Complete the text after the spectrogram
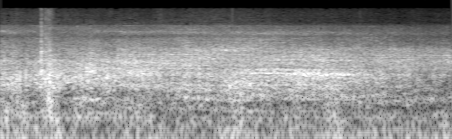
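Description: A van drives past close by.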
